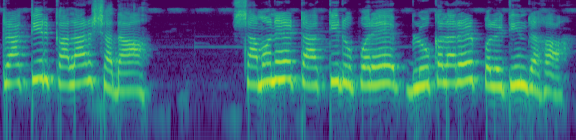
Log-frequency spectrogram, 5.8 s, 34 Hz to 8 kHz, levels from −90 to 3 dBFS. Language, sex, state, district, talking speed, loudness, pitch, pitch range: Bengali, female, Assam, Hailakandi, 105 wpm, -13 LUFS, 295 Hz, 275-320 Hz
